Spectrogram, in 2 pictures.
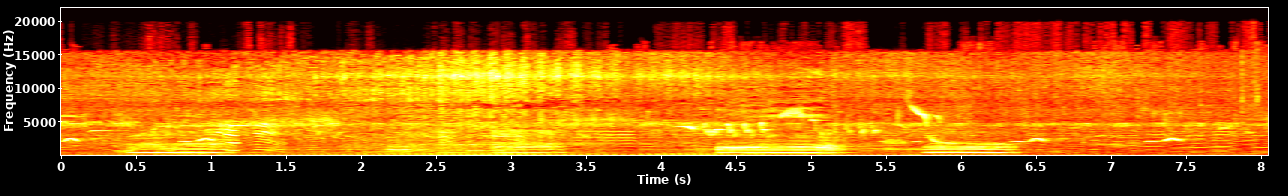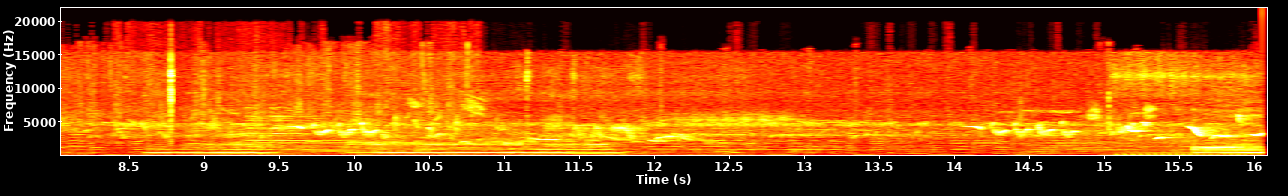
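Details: Cows wandering leisurely along a road looking for food, giving a long run of drawn-out harmonic moos, some rising then falling, about seven calls in sixteen seconds, with a low rhythmic background thump throughout.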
